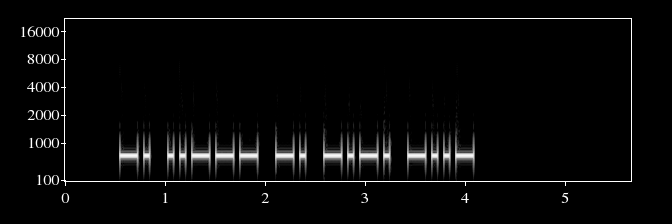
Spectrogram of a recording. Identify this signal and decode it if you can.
Morse code, heard as a keyed tone, about 20 wpm, 700 Hz. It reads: N2NCX
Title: USA Call Signs - 5 Characters - Repeated 2x - 20wpm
